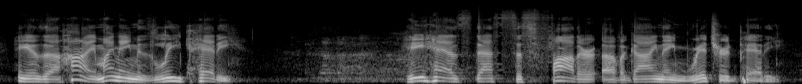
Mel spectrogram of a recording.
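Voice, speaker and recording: Talking at a fairly slow pace with a medium pitch, a man with an Appalachian accent uses lively intonation and very even loudness. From West Virginia (Welch, coalfields). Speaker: storyteller recounting life story. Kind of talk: personal storytelling talk to audience.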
